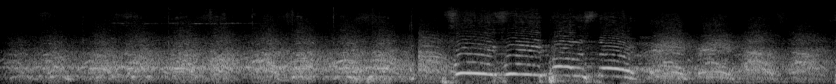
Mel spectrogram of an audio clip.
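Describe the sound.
A protest crowd chants slogans against Israel at a New York rally over Israeli attacks on Gaza. Many voices shout in loud unison, and the rhythmic chant grows stronger partway through.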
